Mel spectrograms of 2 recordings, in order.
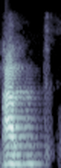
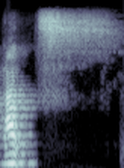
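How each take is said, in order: First: The final t is clipped and held. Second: The final t is released with a hiss. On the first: The speaker calls it right. "tapi at" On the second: The speaker calls it wrong. "bukan ats"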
